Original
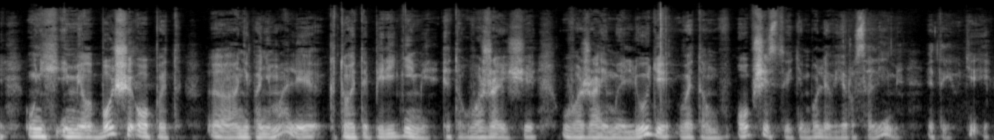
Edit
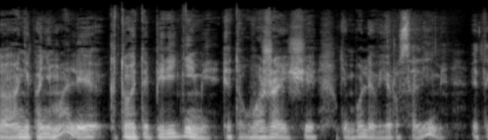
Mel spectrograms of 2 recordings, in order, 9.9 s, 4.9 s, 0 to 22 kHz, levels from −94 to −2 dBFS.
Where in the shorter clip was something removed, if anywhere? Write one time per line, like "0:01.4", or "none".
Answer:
0:03.4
